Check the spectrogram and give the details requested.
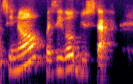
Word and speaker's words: Gustave: Y entonces, en el caso de Gustave, pues no hay que pronunciar la E final, ¿no? Son mudas.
